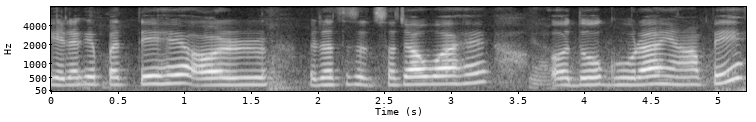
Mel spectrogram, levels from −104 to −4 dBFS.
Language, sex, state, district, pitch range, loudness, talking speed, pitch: Hindi, male, Bihar, West Champaran, 250-280 Hz, -16 LUFS, 185 wpm, 260 Hz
